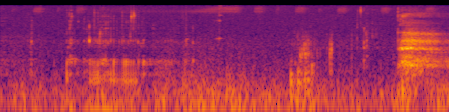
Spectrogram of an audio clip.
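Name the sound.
sipping tea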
